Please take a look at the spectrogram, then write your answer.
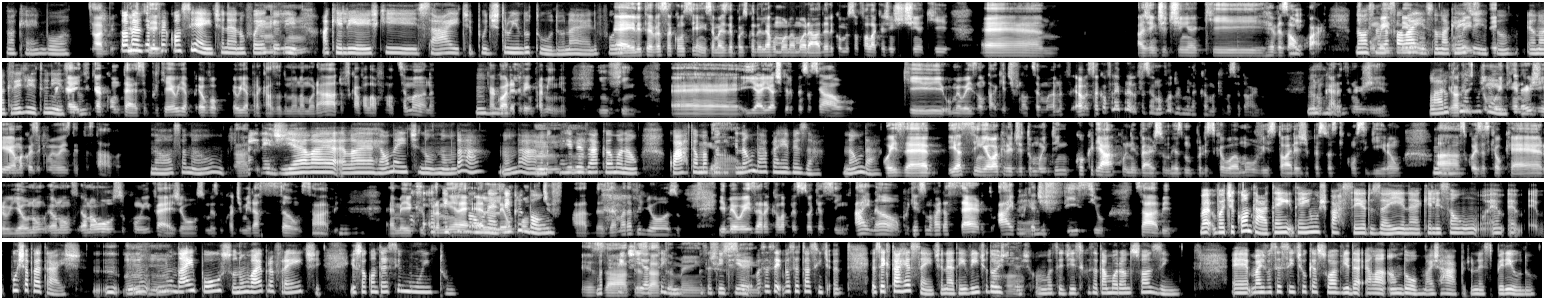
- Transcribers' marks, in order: other background noise
- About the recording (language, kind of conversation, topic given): Portuguese, podcast, O que faz você se sentir em casa em um imóvel alugado?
